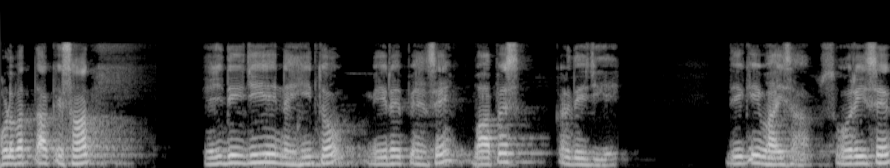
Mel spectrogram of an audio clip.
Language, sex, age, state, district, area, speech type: Hindi, male, 30-45, Madhya Pradesh, Hoshangabad, rural, spontaneous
